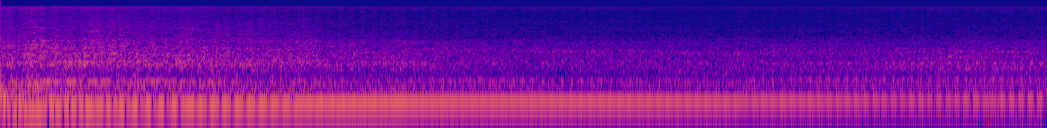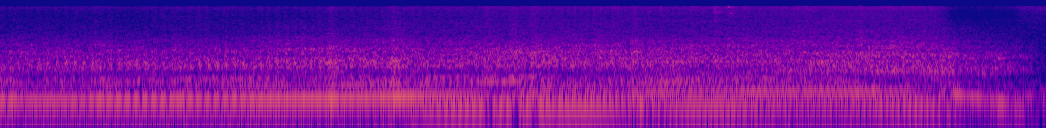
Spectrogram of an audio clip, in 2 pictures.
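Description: Holden VY Commodore engine held at high revs, its pitch climbing slowly over several seconds and then dropping away near the end.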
